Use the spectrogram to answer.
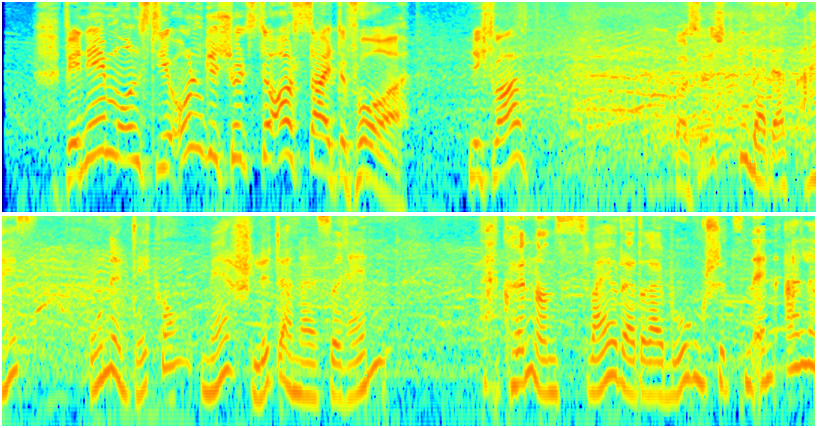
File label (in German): Hoerspiel fuer Erwachsene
